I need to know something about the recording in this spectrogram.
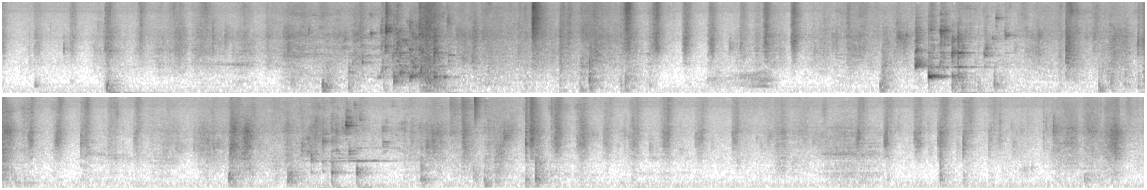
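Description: Paintbrush working watercolour over dry paper and dipping into water and paint pots: scattered soft brushing strokes, dabs and light taps, with a few louder wet swishes.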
